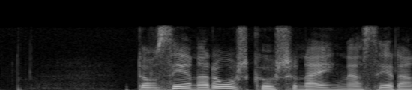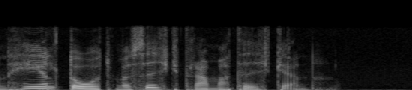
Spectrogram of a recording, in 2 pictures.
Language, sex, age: Swedish, female, 38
